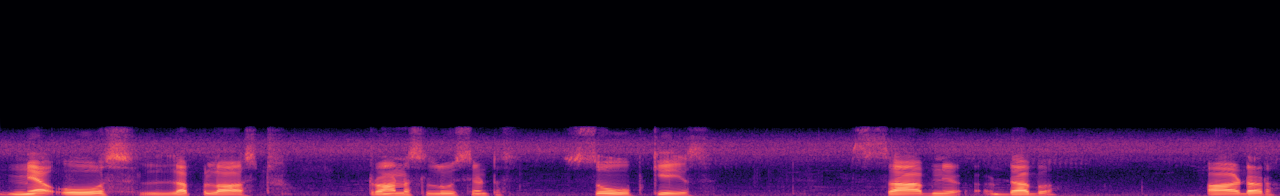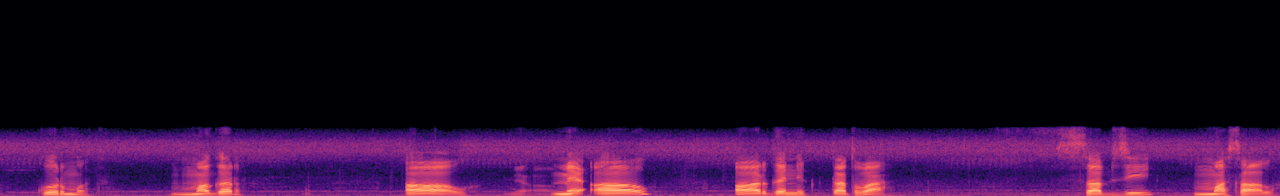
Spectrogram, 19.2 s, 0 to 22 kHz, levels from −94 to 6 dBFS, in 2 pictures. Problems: constant background noise, background conversations at intervals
